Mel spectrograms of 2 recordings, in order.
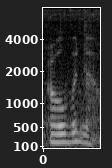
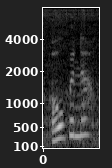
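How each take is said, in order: First: Said in the usual way. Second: Squeaky high "Oh, but no" tossed off; high sassy no; high mock refusal. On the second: Shown as a demonstration.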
